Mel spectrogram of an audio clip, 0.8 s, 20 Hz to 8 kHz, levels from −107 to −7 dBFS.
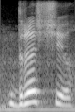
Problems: constant background noise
